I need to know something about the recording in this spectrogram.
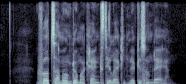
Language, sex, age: Swedish, male, 25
